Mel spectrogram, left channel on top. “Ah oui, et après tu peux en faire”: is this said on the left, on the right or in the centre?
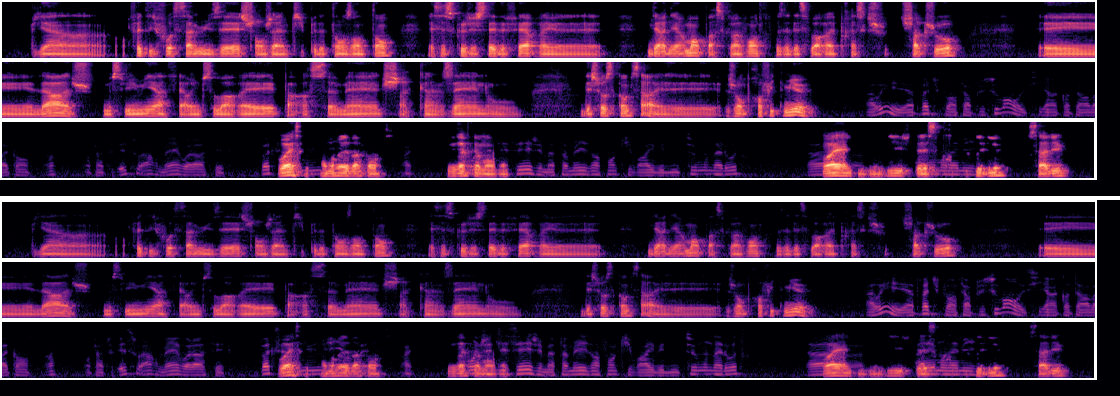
Right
